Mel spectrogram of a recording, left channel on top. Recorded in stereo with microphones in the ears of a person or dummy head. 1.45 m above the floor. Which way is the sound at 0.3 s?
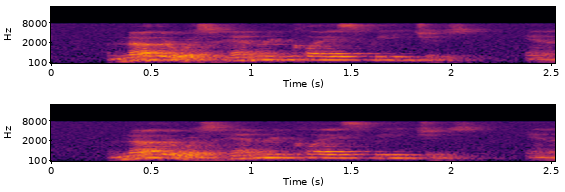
50° left (ahead or behind).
